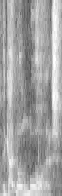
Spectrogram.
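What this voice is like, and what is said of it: Richard Feynman impression, New York accent. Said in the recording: “He's got a great New York accent.”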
